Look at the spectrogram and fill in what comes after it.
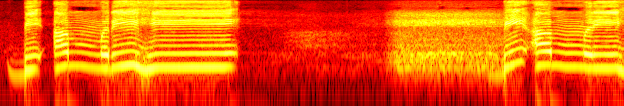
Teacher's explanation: بامرہ پہ میم ساکن ہے، میم ساکن کے بعد حرف را ہے. قاعدہ کون سا لگے گا؟ اظہار شفوی، غنہ نہیں کریں گے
